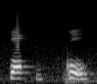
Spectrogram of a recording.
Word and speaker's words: পক্ক: এই জন্য দেখো ককে আমাদের দুইবার উচ্চারণ করতে হয়েছে, পক্ক, ক, ক দুইটা ক, এটাই কারণ।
